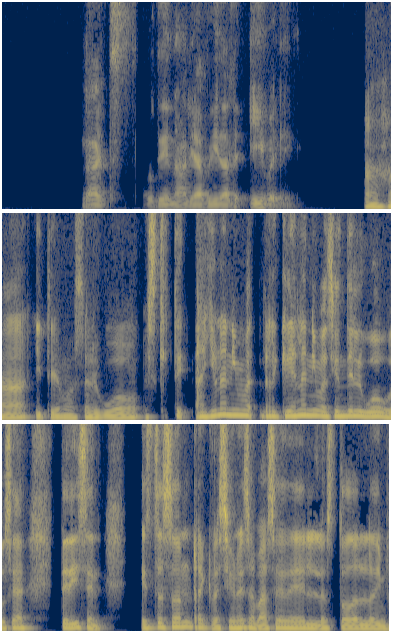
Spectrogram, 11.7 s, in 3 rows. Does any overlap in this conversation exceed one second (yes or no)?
no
